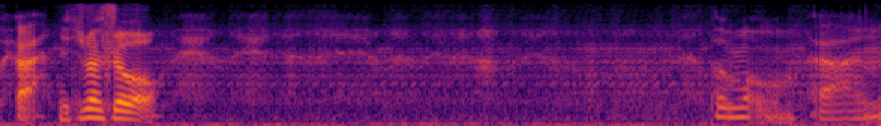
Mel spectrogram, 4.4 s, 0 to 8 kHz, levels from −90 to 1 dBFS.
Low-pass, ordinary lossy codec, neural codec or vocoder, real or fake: 7.2 kHz; none; autoencoder, 22.05 kHz, a latent of 192 numbers a frame, VITS, trained on many speakers; fake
